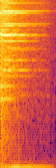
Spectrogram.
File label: Menu Nav; Afterbern Democralypse; Windows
